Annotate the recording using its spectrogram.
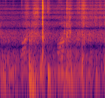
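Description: Sharp smack of a Muay Thai strike landing, a kick or punch on the body or gloves, about a second in, with a fainter impact just before. Faint voices underneath.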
